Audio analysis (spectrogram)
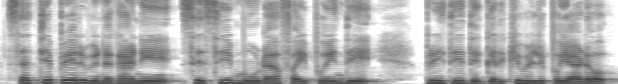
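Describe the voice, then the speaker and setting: Woman reading a novel aloud, pretty monotone, steady storytelling. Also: mid-range voice, moderate pace. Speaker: audiobook narrator. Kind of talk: novel narration reading all parts.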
